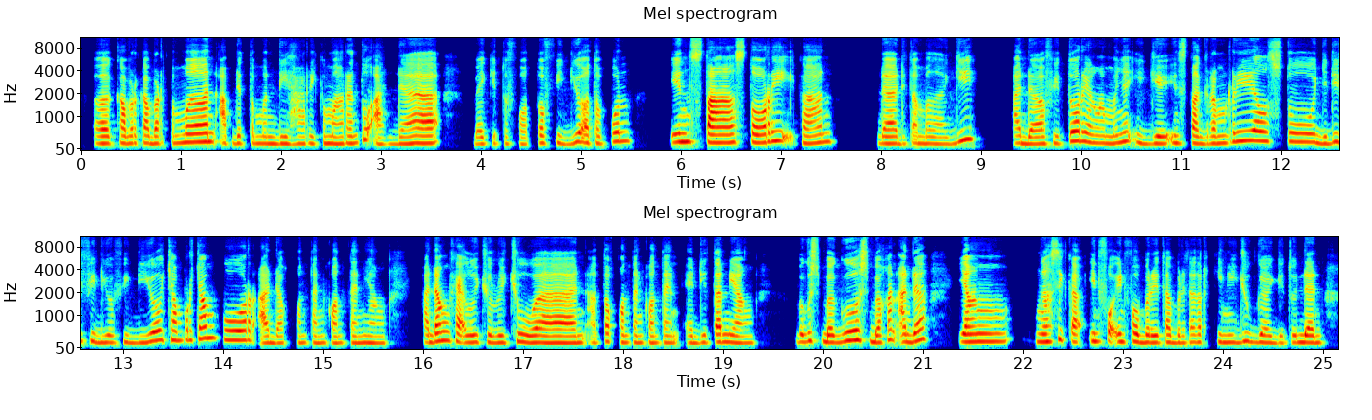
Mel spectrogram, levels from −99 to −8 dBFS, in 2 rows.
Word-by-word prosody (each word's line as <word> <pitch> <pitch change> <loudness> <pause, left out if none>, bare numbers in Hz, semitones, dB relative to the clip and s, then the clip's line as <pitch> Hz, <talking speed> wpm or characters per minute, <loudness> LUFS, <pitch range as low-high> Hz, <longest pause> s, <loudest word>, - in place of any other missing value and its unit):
eee, 205 0 +3
kabar-kabar 210 -1 0
temen, 245 +3 +4
update 205 -1 -3
temen 205 -1 -3
di 200 - -1
hari 200 +1 -5
kemarin 210 +1 -1
tuh - - 0
ada, 195 +4 +2 0.3
baik 190 +2 -6
itu 195 - -17
foto, 200 +2 -6
video, 215 +2 -2
ataupun 255 +6 -2 0.4
Insta 245 -2 +6
Story 235 +4 +2
kan, 230 +4 0 0.4
da 205 -1 +1
ditambah 200 +1 -5
lagi 200 - -2 0.3
ada 195 -2 0
fitur 260 +7 +2
yang 240 -4 0
namanya 215 +5 -2
IG 205 -3 -2
Instagram 205 0 -1
Reels 275 +1 +1
tuh. 250 -1 0
Jadi 210 +3 -2
video-video 205 0 -2
campur-campur, 275 0 +2
ada 195 0 -1
konten-konten 195 0 -5
yang 190 -1 -2 0.4
kadang 240 +5 +4
kayak 230 -5 +1
lucu-lucuan, 200 -1 +2
atau 220 +4 -3
konten-konten 200 -2 -4
editan 205 +3 0
yang 195 -2 0 0.5
bagus-bagus, 245 +3 +2
bahkan 225 +7 +1
ada 240 +7 +2 0.3
yang 230 +1 +3 0.3
ngasih 225 +6 +1
ke 225 - +2
info-info 235 -1 -1
berita-berita 210 0 -1
terkini 210 -2 -5
juga 220 -3 -1
gitu, 195 +2 -6
dan 200 -2 +2
215 Hz, 130 wpm, -23 LUFS, 200-240 Hz, 0.5 s, Insta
